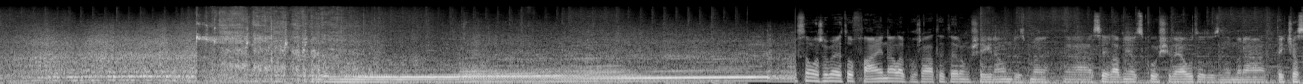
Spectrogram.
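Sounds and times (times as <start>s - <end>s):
rally car engine revving: 0.0s - 8.0s
tyre and road noise: 0.0s - 8.0s.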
